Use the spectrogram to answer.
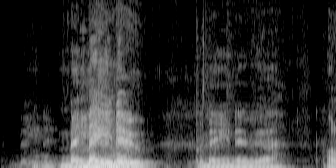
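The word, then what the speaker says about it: Mainoo: Well, I'll keep getting his name wrong. Mino. What is his name? Mainu.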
